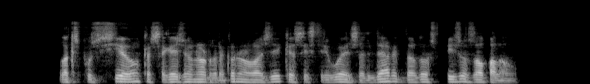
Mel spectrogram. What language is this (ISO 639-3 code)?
cat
